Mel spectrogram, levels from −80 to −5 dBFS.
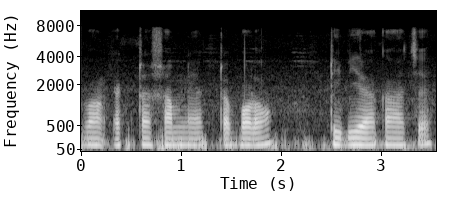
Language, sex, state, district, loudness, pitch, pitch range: Bengali, male, Assam, Hailakandi, -19 LUFS, 115 Hz, 115-120 Hz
